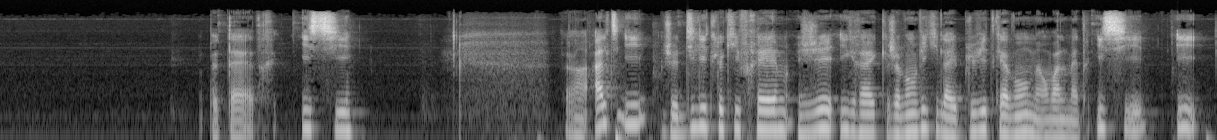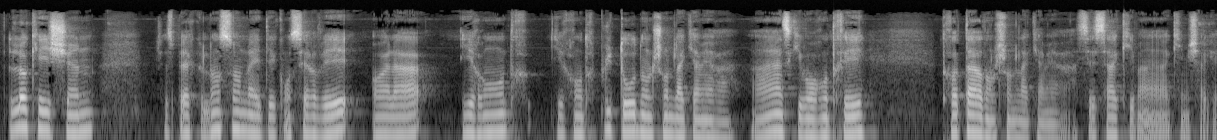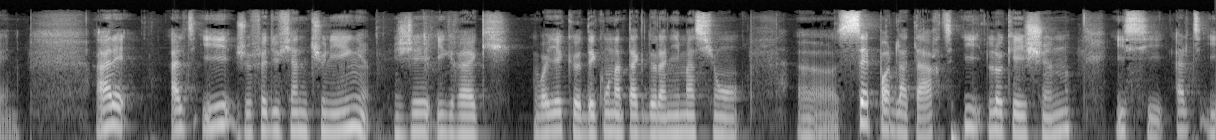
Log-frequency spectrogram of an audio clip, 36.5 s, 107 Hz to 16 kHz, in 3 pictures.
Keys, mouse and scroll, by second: 11.4 click, 31.7 click, 31.7 i, 32.9 right click.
